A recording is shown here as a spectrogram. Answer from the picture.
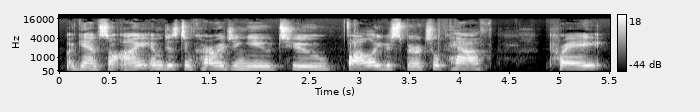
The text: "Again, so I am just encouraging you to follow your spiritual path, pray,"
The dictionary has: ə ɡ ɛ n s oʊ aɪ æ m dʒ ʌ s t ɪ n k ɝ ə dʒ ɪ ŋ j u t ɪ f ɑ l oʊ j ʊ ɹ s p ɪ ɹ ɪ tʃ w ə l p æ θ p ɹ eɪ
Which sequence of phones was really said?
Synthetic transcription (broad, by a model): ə ɡ ɛ n s oʊ aɪ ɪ m dʒ ʌ s t ɪ n k ɝ ə dʒ ɪ ŋ j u t ɪ f ɑ l oʊ j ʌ ɹ s p ɪ ɹ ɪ tʃ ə l p æ θ p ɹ eɪ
